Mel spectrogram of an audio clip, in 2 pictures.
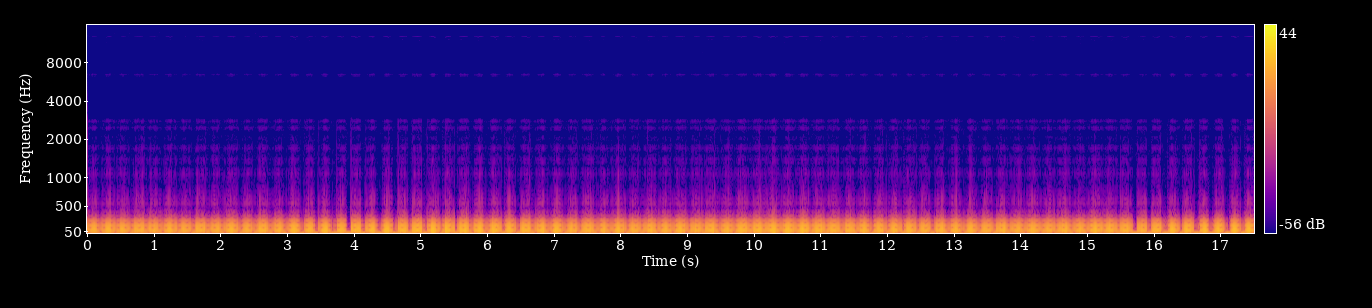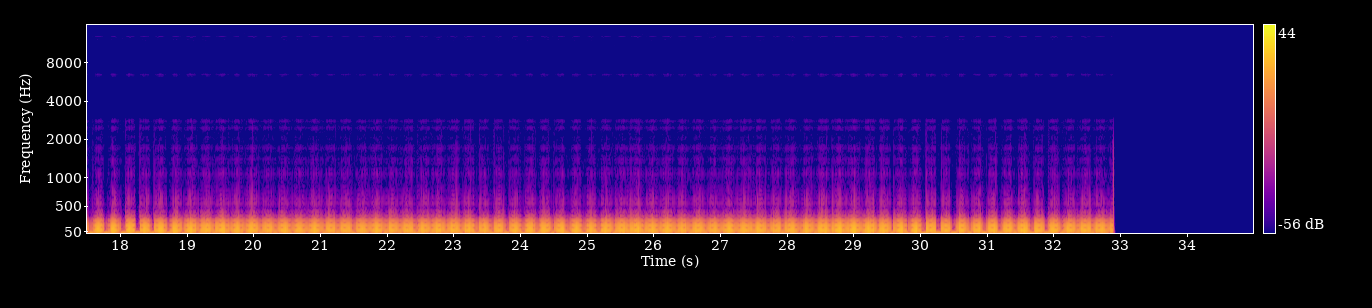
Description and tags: This sound file is a piece of a larger file made by taking a years worth of tidal data from Sandy Hook, NJ, USA, adding interpolated points between the 6-minute tidal data, and then importing the data into Audacity as a raw file. The sample frequency and/or number of interpolated data points changed the frequency of the sound, but the pulsating nature was the constant; produced by the neap and spring tidal cycles (~750 tides in a year).
neap, earth, moon, tides, hook, data, sandy, spring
